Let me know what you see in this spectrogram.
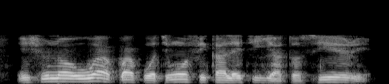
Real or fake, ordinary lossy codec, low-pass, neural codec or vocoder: real; AAC, 16 kbps; 7.2 kHz; none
